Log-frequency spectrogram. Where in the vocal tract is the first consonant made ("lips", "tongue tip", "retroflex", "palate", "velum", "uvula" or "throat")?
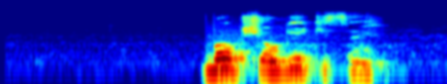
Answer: lips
